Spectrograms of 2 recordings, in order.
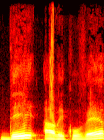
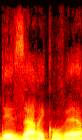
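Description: First: The words are said without a linking z sound. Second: A z sound links the first two words. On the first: The speaker calls it right. "يا ريت كل الناس تنطق الكلمه دي معايا" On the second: The speaker calls it wrong. "مش هينفع نقول دي زاريكو فير"

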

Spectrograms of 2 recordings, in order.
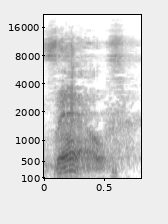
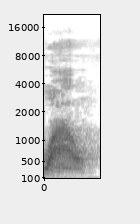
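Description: First: The word is said with an English accent. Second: The word is said with a Thai accent. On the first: "แต่ภาษาอังกฤษคือ" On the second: "คนไทยออกเสียงว่าวาล์ว"

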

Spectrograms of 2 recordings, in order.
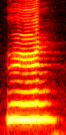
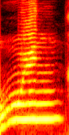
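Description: First: It starts directly without an extra o sound. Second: It starts with an extra rounded o sound. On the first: The speaker calls it right. "네, 윈" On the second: The speaker calls it wrong. "오윈 하면 안 되죠"

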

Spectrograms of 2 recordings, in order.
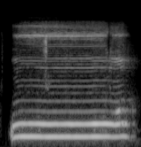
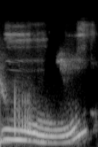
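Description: First: The pitch stays high and level. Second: The pitch dips down, then rises. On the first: "读一声的时候要高高的、平平的来读" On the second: "三声是先下来再上去，五，是这样读的啊"

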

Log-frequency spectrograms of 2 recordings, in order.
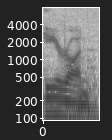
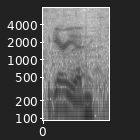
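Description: First: The name is said with two syllables. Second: The name is said with three syllables. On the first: The speaker calls it wrong. "We kept saying Garon" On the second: The speaker calls it right. "Our pronunciation of Garion was terrible"

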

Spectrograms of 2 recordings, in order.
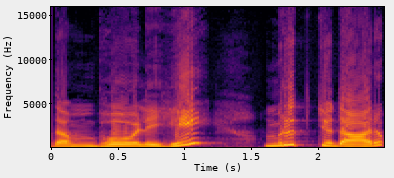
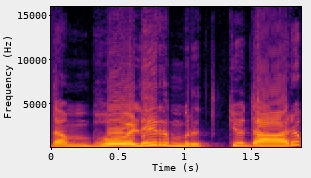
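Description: First: The ending is said 'hi' with a stop after it. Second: The ending links as 'r' into the next word.

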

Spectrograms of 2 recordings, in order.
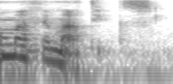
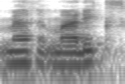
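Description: First: The T is a clear, full T sound. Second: The T is a quick flap sound. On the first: "con la T" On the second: "con flap"

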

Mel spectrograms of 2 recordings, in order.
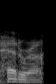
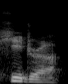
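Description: First: The name is said with three syllables. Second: The name is said with two syllables. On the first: This is the speaker's own habitual way. "but I've always said Hedera" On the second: This is how the English dub says it. "In the English dub, they pronounce it Hedra"

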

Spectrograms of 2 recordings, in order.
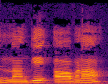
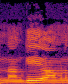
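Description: First: The second word ends with a long a vowel. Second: The second word ends with a consonant. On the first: The speaker calls it right. "ਇੱਥੇ ਕੰਨਾ ਹੈ" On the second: The speaker calls it wrong. "ਕਈ ਵਾਰ ਪਾਠੀ ਸਿੰਘ ਨਾਂਗੇ ਆਵਣ ਨਾਂਗੇ ਜਾਣਾ ਕਹਿ ਦਿੰਦੇ ਹਨ"

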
